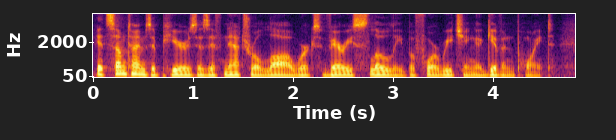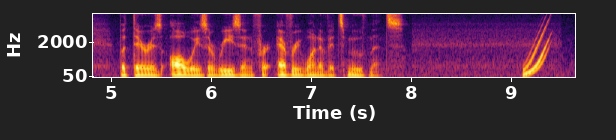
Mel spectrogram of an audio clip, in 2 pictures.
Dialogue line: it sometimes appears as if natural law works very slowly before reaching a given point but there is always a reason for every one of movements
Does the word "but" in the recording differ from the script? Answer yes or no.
no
